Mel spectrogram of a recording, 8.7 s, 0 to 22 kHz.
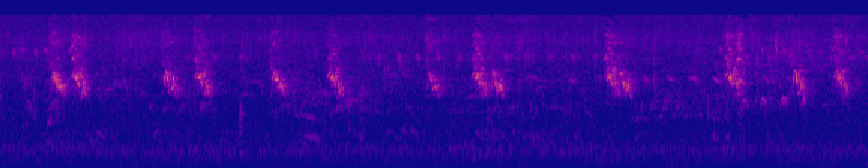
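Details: A brood of ducklings beside a blue Muscovy duck hen on a farm, 8 July 2017, peeping persistently: bright, high, slightly descending chirps repeated around twice a second, with soft background rumble.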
